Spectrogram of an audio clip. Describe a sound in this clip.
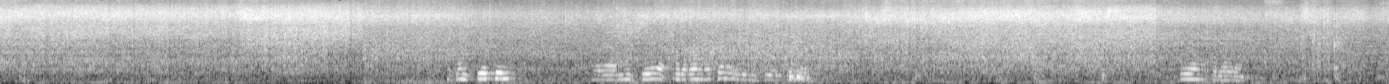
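Food sizzles and crackles loudly in hot oil.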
